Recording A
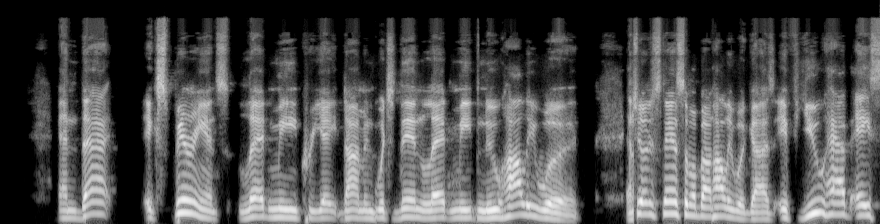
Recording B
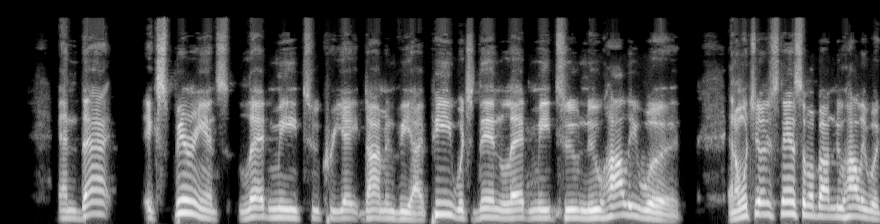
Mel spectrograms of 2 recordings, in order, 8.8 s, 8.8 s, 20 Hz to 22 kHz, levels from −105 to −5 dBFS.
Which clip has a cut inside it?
A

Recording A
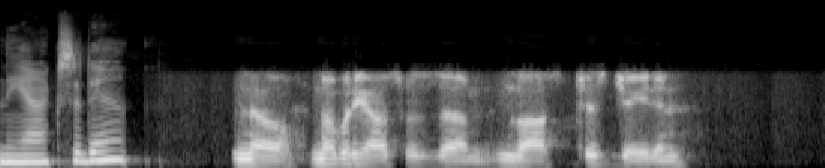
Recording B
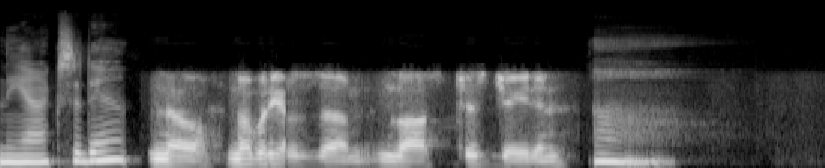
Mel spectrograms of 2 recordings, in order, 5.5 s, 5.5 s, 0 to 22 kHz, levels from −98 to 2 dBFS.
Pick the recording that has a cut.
B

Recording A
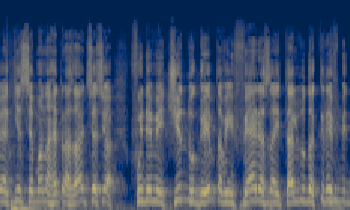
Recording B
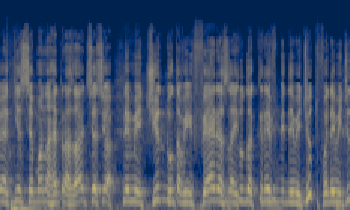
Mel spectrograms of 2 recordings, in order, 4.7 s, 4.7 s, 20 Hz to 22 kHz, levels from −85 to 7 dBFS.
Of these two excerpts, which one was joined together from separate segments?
B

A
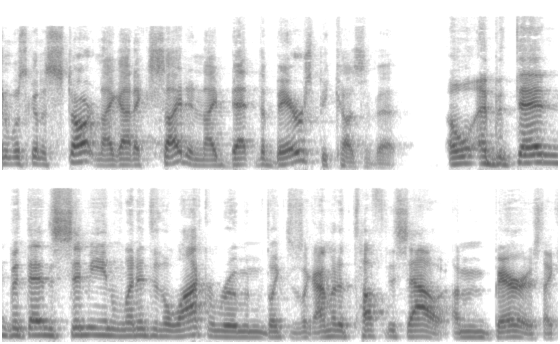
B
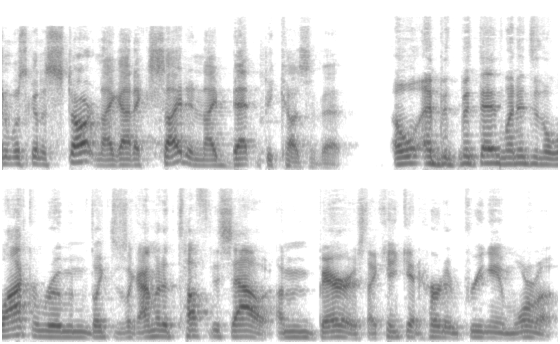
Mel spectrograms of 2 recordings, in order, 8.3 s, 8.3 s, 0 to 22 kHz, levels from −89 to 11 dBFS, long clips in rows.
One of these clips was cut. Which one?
B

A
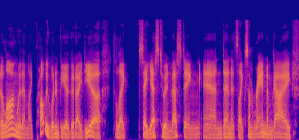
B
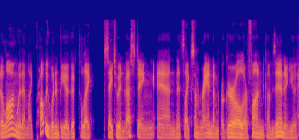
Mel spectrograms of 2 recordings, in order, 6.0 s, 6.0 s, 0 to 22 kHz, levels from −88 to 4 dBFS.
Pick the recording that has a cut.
B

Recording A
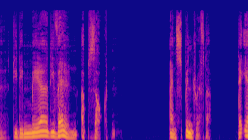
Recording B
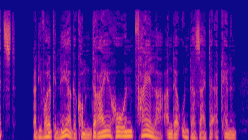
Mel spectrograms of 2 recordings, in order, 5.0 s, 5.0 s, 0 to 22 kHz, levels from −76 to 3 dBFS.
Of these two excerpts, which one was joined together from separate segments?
B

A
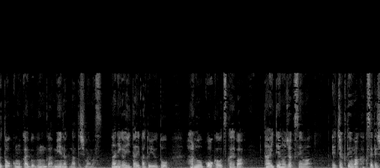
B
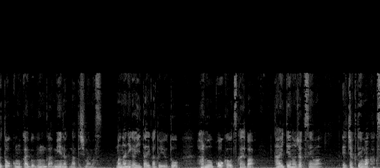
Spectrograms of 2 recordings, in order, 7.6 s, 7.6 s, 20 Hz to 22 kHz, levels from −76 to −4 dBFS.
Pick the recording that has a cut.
A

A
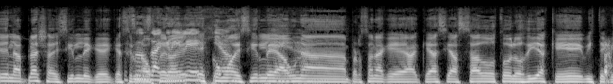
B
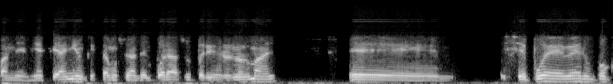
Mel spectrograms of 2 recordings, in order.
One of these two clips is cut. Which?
B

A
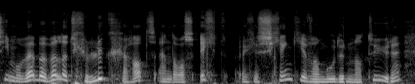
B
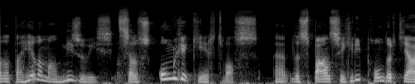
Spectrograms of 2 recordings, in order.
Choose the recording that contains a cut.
B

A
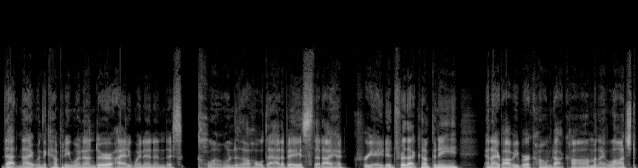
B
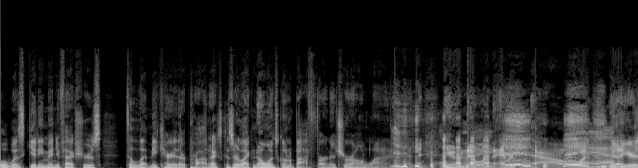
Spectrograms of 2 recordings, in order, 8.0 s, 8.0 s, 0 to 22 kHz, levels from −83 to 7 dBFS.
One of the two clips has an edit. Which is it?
A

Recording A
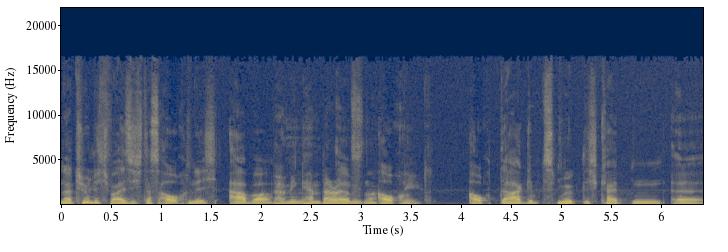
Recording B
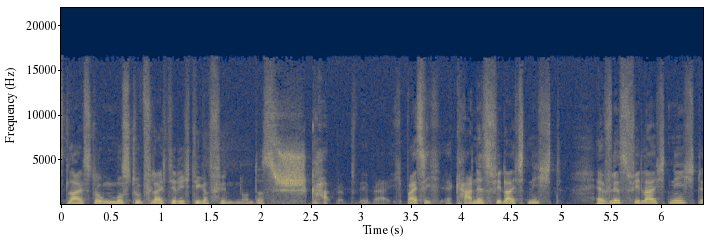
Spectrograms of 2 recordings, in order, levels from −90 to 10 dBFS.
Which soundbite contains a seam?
B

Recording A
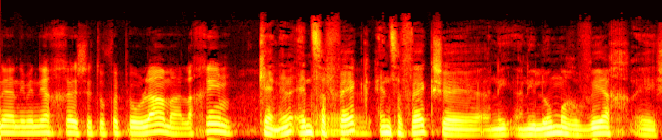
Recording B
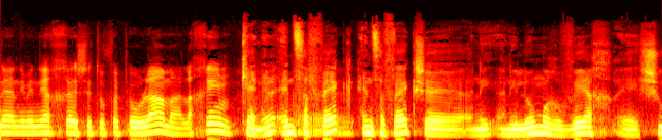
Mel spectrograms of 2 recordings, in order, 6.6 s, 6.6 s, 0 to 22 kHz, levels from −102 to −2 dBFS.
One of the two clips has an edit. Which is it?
B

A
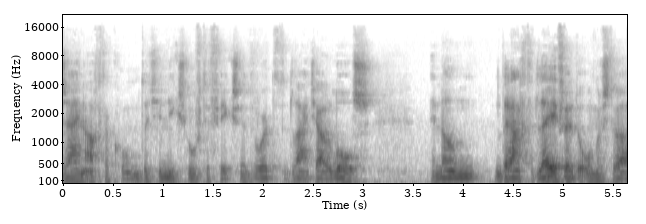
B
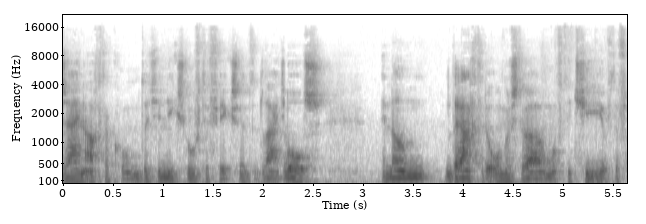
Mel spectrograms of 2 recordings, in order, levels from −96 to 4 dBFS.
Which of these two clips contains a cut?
B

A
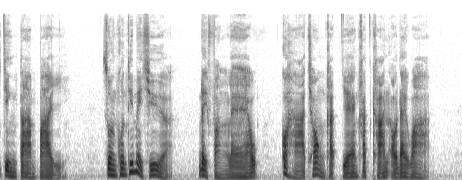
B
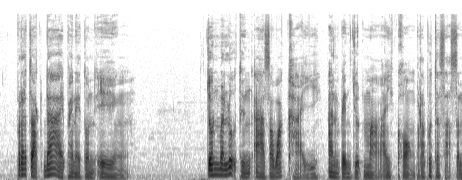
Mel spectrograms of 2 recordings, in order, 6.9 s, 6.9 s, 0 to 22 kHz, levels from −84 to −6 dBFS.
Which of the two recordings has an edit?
B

